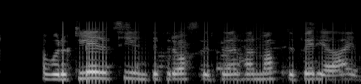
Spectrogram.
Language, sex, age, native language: Icelandic, female, 18-19, Icelandic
